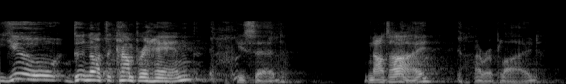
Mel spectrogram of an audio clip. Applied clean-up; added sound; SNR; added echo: none; Cough; 19 dB; reverberation time 0.9 s.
